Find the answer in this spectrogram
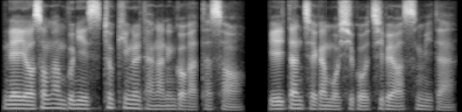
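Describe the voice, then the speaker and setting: Guy reading a creepy calm killer dude in a horror tale, low voice, super chill and cold. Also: brisk, no echo, clean studio sound, natural voice. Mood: calm polite. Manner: quiet, composed, chillingly casual. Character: calm polite man turned cold killer. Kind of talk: horror story narration.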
